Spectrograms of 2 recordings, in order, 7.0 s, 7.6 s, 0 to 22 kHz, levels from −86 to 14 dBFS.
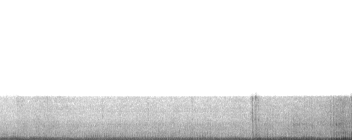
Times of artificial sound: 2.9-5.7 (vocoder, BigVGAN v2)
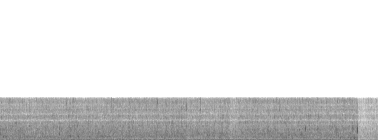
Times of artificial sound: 2.4-5.8 (vocoder, BigVGAN v2); 6.4-7.6

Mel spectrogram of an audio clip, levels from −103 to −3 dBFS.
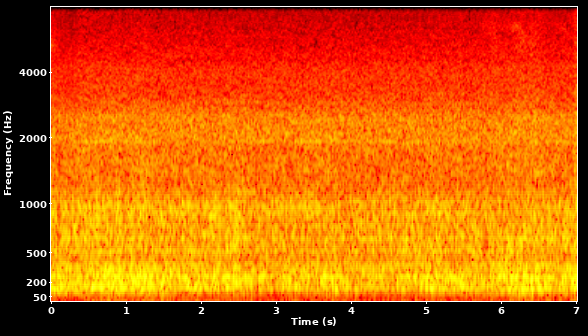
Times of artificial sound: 4.7-5.6 (vocoder, BigVGAN v2)

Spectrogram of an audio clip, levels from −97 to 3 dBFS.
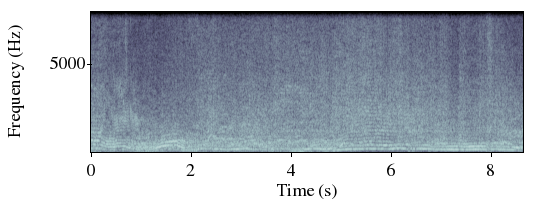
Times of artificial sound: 6.1-8.1 (vocoder, BigVGAN v2)

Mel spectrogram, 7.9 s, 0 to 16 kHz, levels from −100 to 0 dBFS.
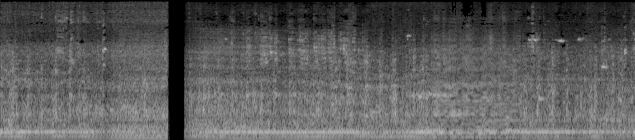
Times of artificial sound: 5.4-6.5 (vocoder, BigVGAN v2)

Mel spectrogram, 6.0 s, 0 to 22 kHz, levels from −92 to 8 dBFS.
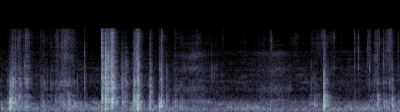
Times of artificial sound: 0.4-1.3 (vocoder, BigVGAN v2); 2.7-6.0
